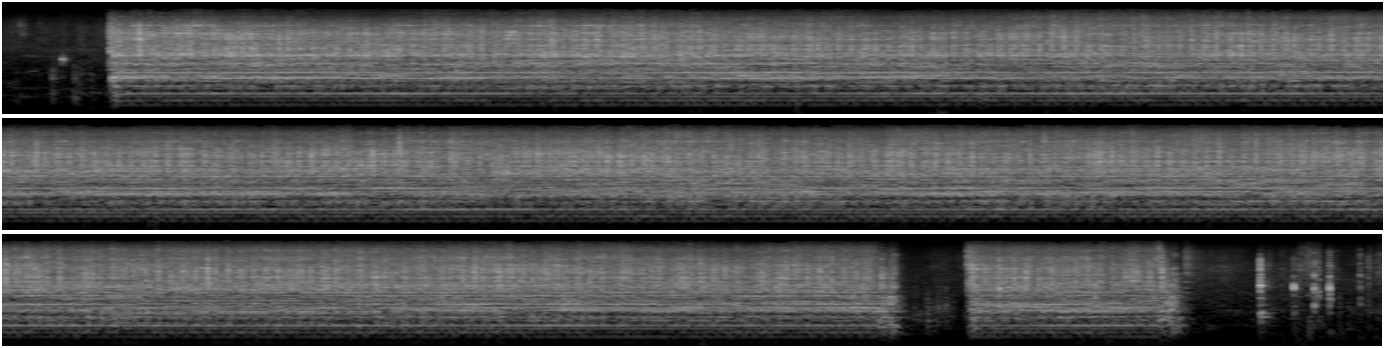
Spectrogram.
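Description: Ryobi battery-powered pump sprayer's motor running steadily while pre-spray is sprayed onto carpet. It cuts out for a moment near the end and starts again.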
